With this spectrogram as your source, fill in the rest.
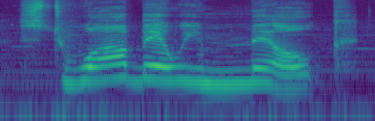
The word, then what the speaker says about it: Stwawbwewymilk: So, for some quick context, the person in question within the title, Stwawbwewymilk, yes, that is how they created and pronounced their username, who also went by many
